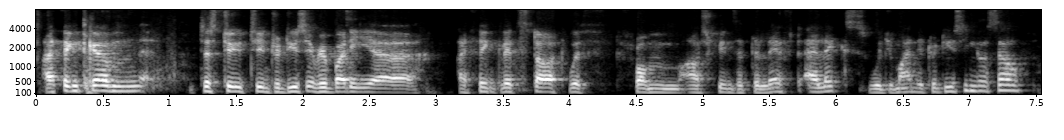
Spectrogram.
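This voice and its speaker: A man hosting and moderating a live online chat, talking in a relaxed way with small stumbles. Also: fairly high pitch, fairly quick. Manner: relaxed, stumbling over words. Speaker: host and moderator. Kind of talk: casual live stream chat.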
